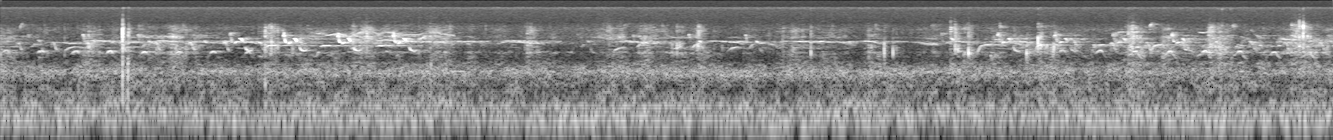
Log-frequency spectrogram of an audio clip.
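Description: Several songbirds chirping and calling throughout, many short overlapping chirps and warbles, over a steady low rumble.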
